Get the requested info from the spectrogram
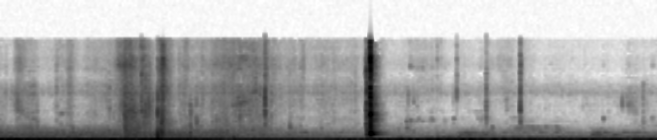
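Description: Quiet, steady low hum with a single sharp click a little past the middle.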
